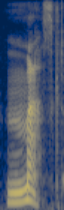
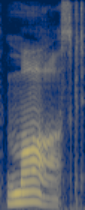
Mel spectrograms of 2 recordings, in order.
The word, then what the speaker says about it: masked: Pronunciation, nice long m, masked. Or southern pronunciation, masked.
